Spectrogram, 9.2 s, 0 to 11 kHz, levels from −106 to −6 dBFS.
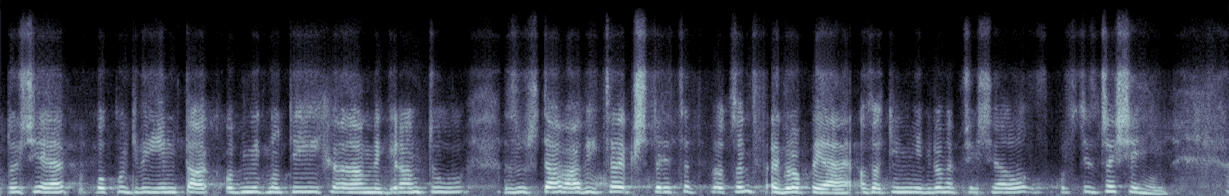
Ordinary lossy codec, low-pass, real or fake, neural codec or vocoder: Opus, 32 kbps; 7.2 kHz; fake; codec, 16 kHz, 2 kbps, FreqCodec, smaller model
